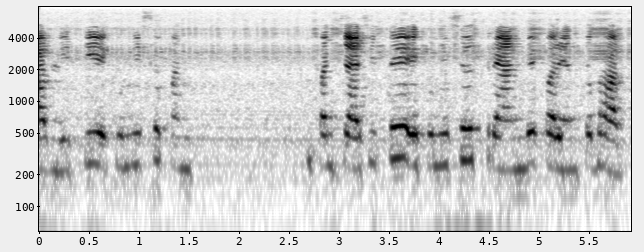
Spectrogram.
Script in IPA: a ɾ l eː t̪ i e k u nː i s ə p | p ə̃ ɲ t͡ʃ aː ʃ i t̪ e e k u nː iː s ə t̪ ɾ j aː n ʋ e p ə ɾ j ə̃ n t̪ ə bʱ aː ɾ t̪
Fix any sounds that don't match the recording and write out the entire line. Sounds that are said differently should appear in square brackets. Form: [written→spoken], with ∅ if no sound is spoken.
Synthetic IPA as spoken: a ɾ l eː t̪ i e k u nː i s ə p | p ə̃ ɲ t͡ʃ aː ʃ i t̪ e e k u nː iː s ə t̪ ɾ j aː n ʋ e p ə ɾ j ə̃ n t̪ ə bʱ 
